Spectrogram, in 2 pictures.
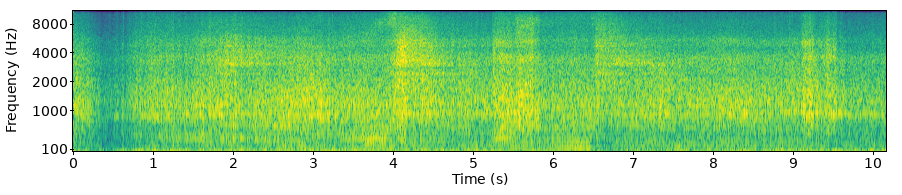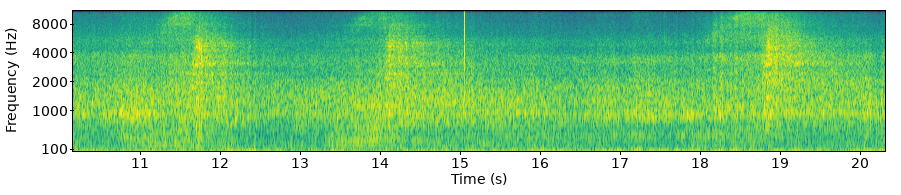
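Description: Alfa Romeo 2.0-litre turbocharged four-cylinder with a home-built open intake (BMC race filter on a 90 mm pipe), heard from inside the cabin while accelerating. The engine note rises through each gear and drops back at the upshifts, with several short hissing rushes between the pulls.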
